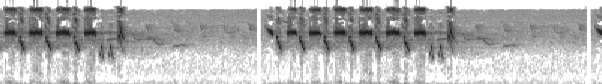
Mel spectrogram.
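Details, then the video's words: Nightingale singing its tirlira note: two bursts of rapid, high, clear repeated notes mixed with short downslurred whistles, each burst lasting under two seconds and separated by a quiet pause. "نوطة العندليب تيرليرا"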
